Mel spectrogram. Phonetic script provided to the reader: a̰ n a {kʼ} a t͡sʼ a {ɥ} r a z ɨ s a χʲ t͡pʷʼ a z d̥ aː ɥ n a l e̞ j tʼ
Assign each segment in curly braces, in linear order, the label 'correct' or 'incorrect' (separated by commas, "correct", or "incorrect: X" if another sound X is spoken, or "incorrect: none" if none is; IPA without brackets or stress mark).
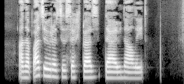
incorrect: pʼ, correct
